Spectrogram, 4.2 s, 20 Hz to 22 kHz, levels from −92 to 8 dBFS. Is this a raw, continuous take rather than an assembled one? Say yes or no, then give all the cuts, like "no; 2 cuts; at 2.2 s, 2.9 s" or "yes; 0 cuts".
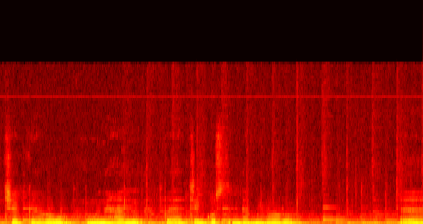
yes; 0 cuts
